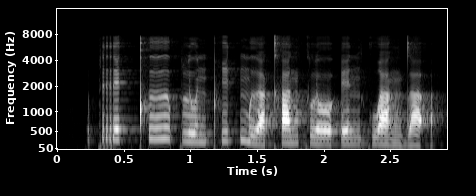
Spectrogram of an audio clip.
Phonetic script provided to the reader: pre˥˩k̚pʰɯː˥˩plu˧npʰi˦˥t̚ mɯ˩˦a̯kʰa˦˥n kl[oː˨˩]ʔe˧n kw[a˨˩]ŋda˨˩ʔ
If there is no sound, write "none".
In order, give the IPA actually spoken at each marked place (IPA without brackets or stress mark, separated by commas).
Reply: oː˧, a˨˩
